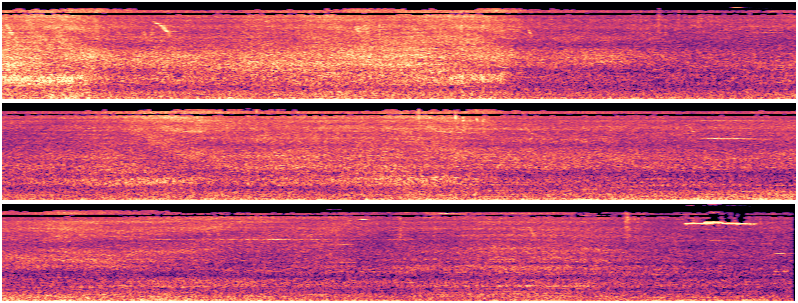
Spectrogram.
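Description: Buses rumble past with engines droning.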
